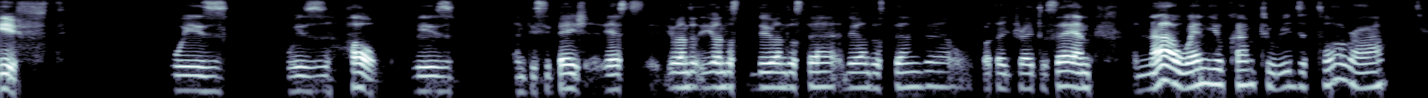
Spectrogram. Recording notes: In this online class. This audio was originally captured from Zoom.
